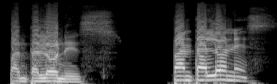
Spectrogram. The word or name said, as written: pantalones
